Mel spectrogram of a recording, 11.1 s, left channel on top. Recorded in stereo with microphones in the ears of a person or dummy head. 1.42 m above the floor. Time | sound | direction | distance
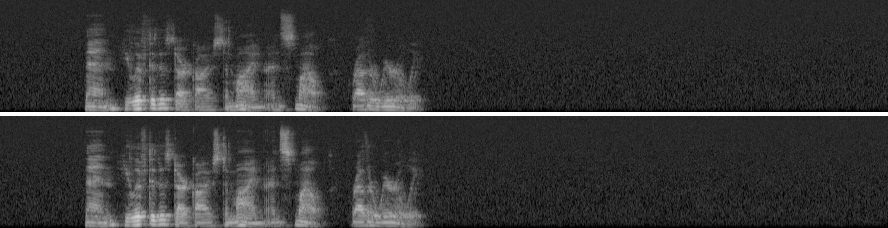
1.1 | a man speaking | 5° right (ahead or behind) | 1.2 m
